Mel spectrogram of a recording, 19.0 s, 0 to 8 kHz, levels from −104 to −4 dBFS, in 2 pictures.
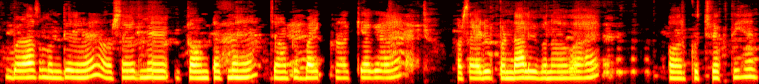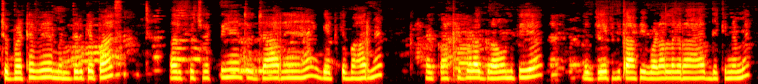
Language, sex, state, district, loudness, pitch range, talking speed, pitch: Hindi, female, Bihar, Supaul, -23 LUFS, 225-255 Hz, 195 wpm, 235 Hz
